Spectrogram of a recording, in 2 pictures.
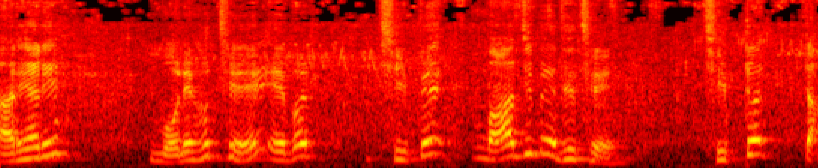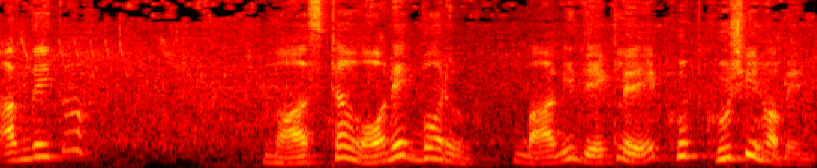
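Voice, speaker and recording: A man playing a meek, kind-hearted village boy in an animated moral story, earnest and plaintive. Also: high-pitched, unhurried, pauses often, a little hiss or hum. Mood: hopeful.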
